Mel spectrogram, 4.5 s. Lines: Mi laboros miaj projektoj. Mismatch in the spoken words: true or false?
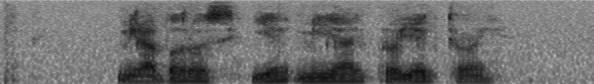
true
